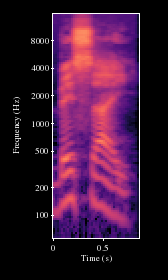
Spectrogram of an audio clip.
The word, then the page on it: bessai: Provençal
